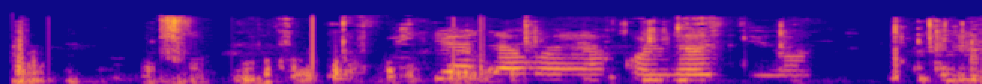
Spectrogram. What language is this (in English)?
Swahili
